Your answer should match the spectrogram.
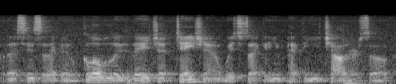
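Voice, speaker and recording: A young man, a student giving a halting interview answer full of fillers. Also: sits low, steady tone, a bit bright, poor audio. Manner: halting, heavy use of "like". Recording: faint hiss.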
